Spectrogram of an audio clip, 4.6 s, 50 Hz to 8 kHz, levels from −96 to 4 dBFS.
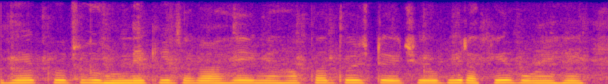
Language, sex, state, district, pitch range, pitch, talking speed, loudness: Hindi, female, Bihar, Bhagalpur, 205-220 Hz, 215 Hz, 185 wpm, -14 LUFS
